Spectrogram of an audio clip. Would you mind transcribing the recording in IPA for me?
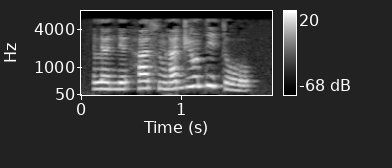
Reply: l ɛ˨ n e˨ h a˧ s ũ˨ ɾ a˨˦ d͡ʒ ɔ̃˦ t i˦˨ t o˨

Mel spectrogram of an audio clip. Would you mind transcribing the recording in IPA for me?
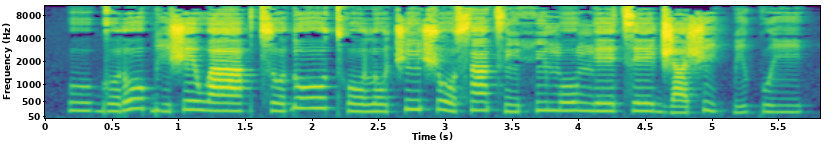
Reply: u˨ ɡ ʊ˨ ɾ o˦ ɓ i˨ ʃ e˦ w a˦ | t͡s ʊ˨ ɗ oː˦ tʰ o˨ l o˨ t͡ʃ ĩ˦ ʃ o˦˨ s ã˦ t͡s ĩ˨ h ĩ˦ m oː˦ ŋ eː˦ t͡s eː˦ d͡ʒ a˨ ʃ i˦˨ k͡p i˨˦ kʷ iː˦

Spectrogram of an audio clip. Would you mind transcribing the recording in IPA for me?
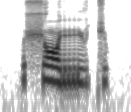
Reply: ʃ ɔ rʲ u c

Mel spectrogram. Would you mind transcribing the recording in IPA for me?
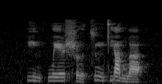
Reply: i˥˩ n f w e˥ ɪ̯ ʂ ɤ̰˨˩ t͡s ʊ˥˧ ŋ t̪ j ä˥˩ n̪ w ä˩

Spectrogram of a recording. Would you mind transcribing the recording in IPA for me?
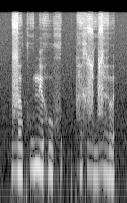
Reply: ɮ ə l kʰ ṳ mʲ ɵ h u x | pʰ ɛ̤ x ɮ ṳ ɮ ɛ̤ l

